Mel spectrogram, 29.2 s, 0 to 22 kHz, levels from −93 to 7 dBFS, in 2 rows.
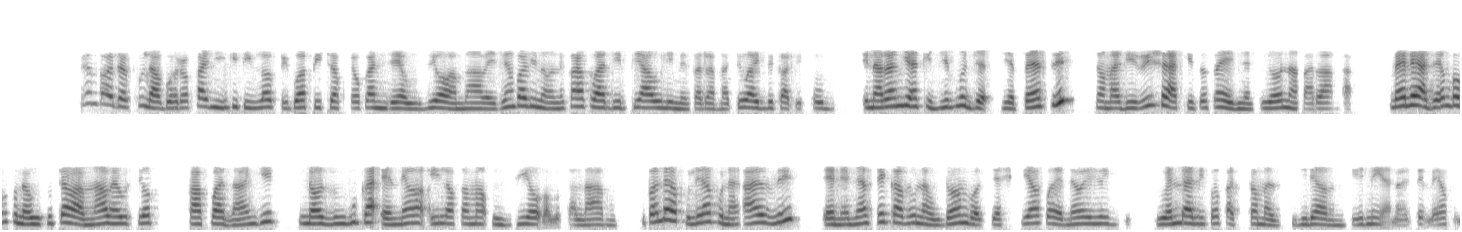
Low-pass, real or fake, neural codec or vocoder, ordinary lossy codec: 3.6 kHz; fake; codec, 16 kHz, 0.8 kbps, ZipCodec; MP3, 32 kbps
